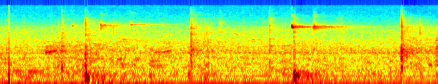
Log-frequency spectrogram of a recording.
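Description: Badminton court sounds: sharp knocks of rackets, shuttlecock and feet on the court, and short high squeaks of players' shoes on the court mat, the clearest about three seconds in, over a steady low hum.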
